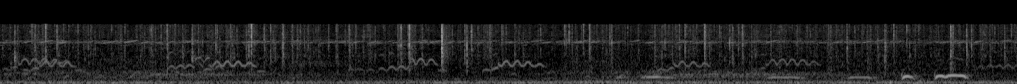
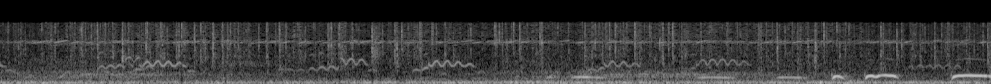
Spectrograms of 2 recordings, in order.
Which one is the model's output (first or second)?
first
